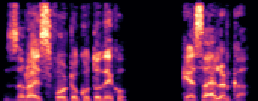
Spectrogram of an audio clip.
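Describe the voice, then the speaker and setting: Guy doing a jokey easygoing cartoon dad, lively voice, dry sound. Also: mid-range voice, moderate pace, no room sound. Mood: teasing. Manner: teasing, easygoing. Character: good-humored middle-aged father and husband.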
